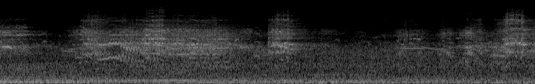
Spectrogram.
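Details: Red-faced parrots, wild, gathering at dusk in El Cajon, August 1, 2018, before their nearby roost; scattered harsh squawks in a few loud bursts, with quieter gaps and a low rumbling background.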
